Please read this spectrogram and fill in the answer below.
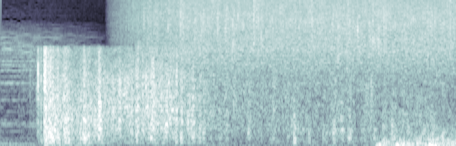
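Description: Thunderstorm sound effect: a sudden crack of thunder about half a second in, then steady rain, with a deep rolling rumble of thunder near the end.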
